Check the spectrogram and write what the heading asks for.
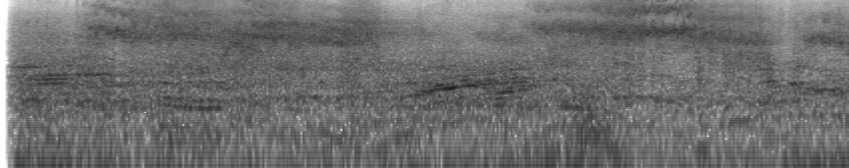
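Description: Indoor go-karts racing, tyres squealing on the smooth track in two long stretches. Between the squeals there is a rising motor whine.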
